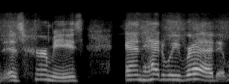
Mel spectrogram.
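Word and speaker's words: Hermès: And thank you, whoever told us that the correct pronunciation is Hermes.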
